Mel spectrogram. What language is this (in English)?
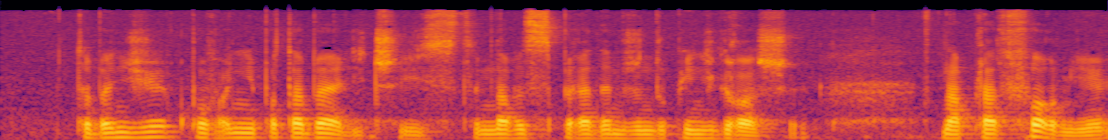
Polish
